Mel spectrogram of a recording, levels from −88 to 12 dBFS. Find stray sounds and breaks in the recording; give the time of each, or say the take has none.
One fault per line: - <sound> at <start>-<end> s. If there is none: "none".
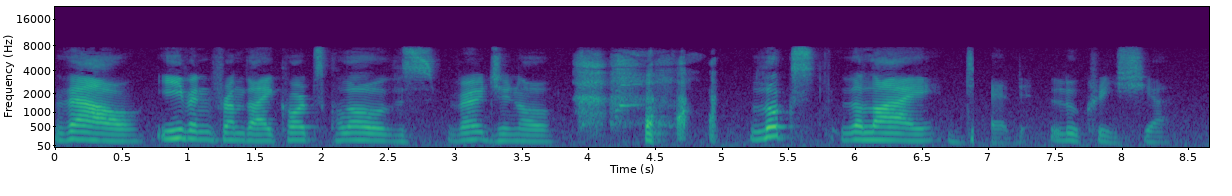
- laugh at 3.9-5.0 s
- dropout at 6.9-7.0 s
